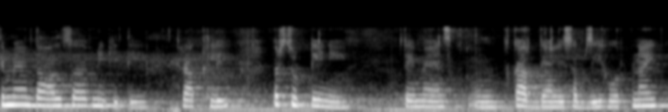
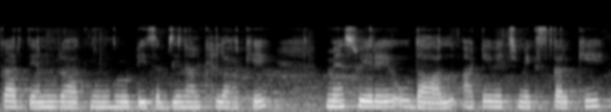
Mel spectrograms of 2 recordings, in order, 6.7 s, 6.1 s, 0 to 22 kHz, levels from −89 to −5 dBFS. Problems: background sounds at intervals, background conversations at intervals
